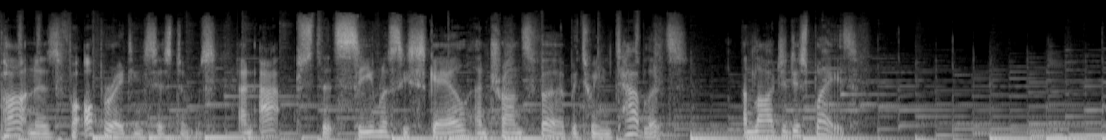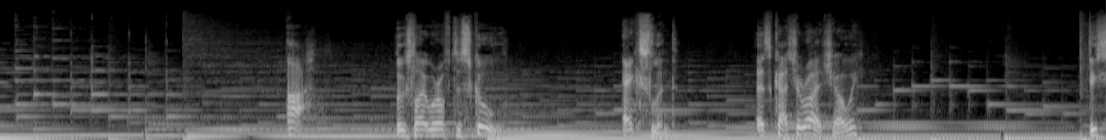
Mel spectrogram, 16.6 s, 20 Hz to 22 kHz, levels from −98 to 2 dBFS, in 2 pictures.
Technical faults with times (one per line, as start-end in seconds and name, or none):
none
